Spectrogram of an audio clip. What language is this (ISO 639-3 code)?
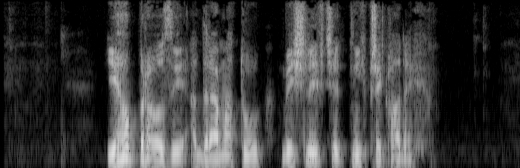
ces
